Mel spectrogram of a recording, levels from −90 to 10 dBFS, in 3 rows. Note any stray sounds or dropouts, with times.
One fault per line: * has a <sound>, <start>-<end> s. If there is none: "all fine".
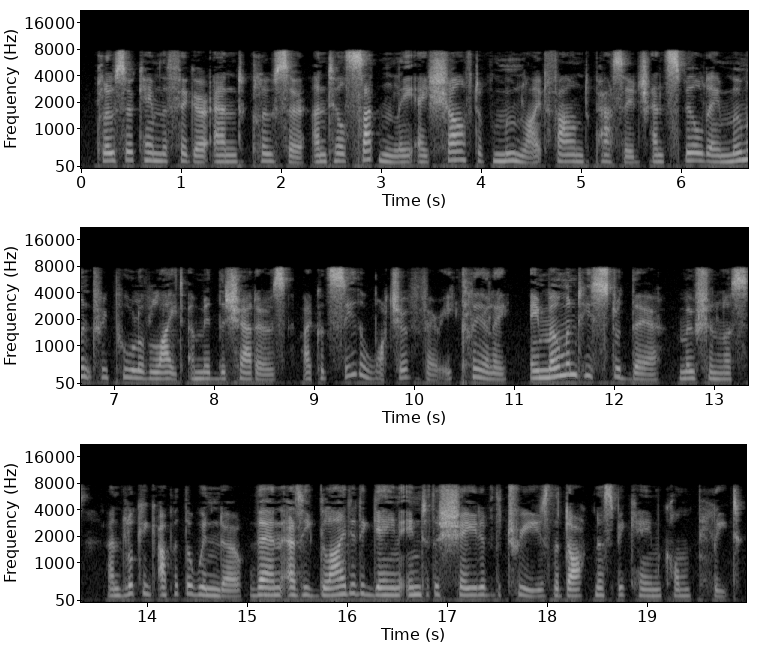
all fine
